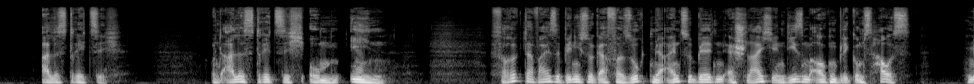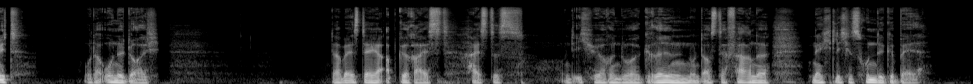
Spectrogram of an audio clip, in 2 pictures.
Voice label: Schauspiel Neutral

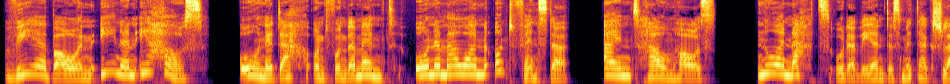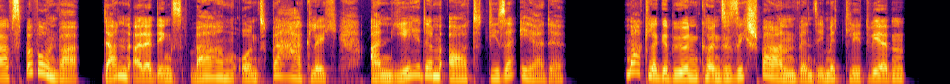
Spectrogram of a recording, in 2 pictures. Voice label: Werbung Freundlich

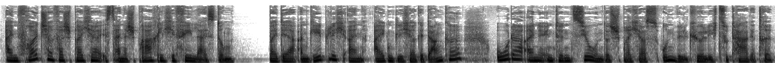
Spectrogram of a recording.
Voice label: Versprecher Freundlich

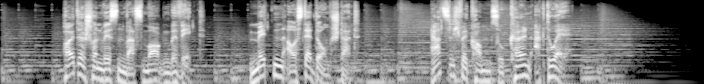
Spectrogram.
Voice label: Dynamisch

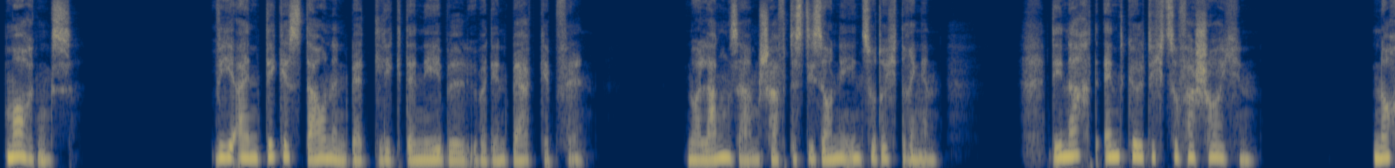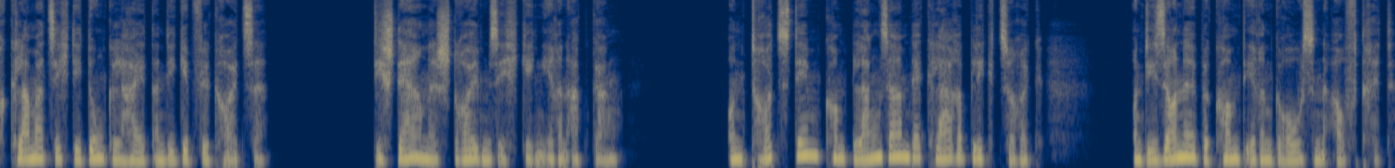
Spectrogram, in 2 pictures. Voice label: Schauspiel Sanft

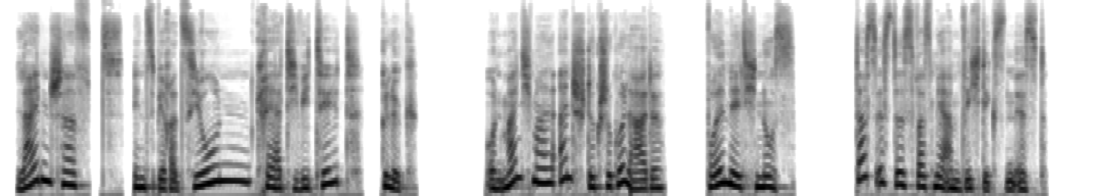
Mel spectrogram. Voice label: Fremdtakte Neutral

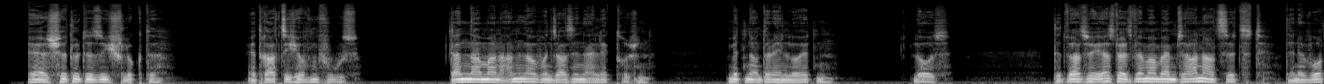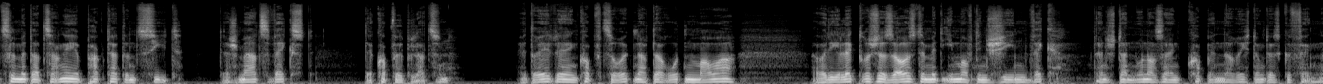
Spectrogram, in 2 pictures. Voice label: Dialekt Berlinerisch

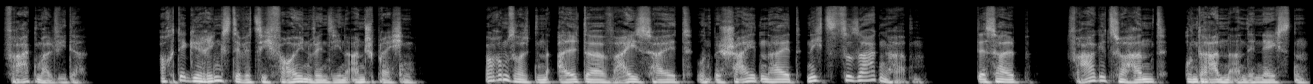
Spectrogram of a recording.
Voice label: Werbung Sanft

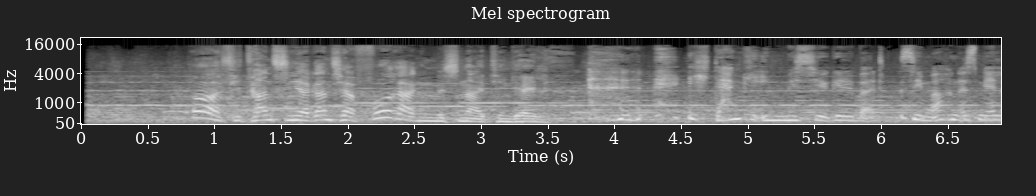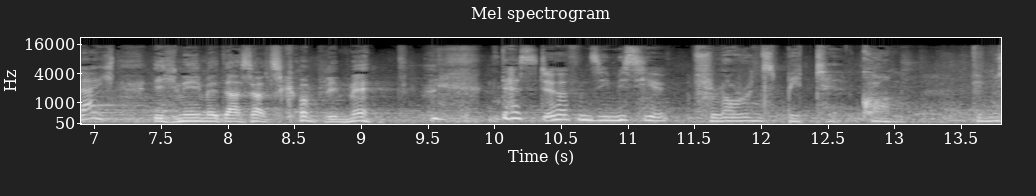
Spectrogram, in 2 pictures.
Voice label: Schauspiel Variabel

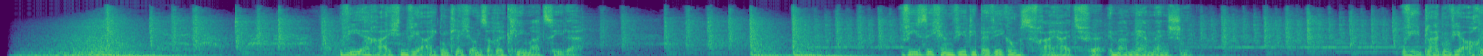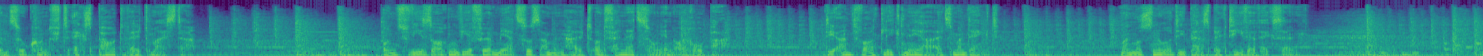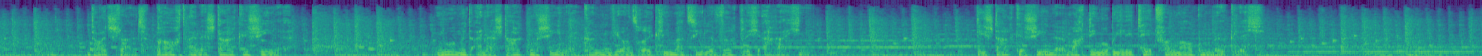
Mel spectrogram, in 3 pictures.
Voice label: W Fremdtake, Geheimnisvoll; Deutsche Bahn

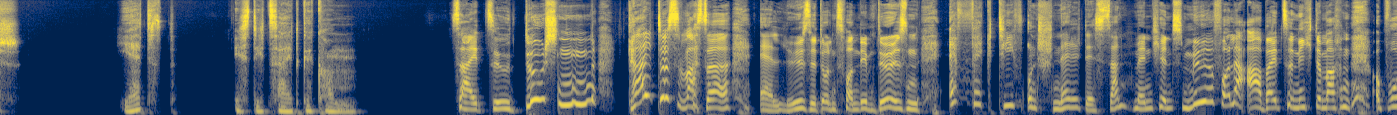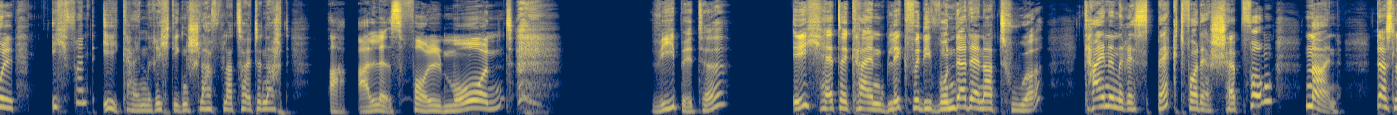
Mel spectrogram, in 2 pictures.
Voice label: Schauspiel Variabel

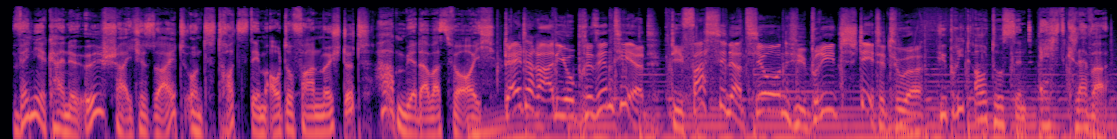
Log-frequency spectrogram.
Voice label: Freundlich

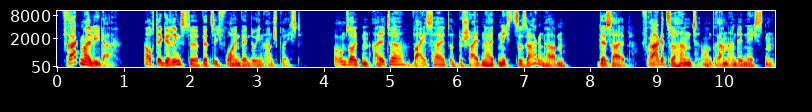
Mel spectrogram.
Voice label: Werbung Cool

